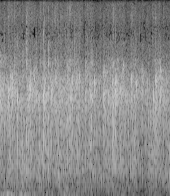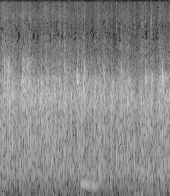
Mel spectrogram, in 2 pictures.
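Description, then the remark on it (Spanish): An audience at the presentation of a music recording applauds steadily for several seconds, a dense, even wash of many hands clapping at once with no break, staying loud from start to finish. “Pido por favor un aplauso para ellos.”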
